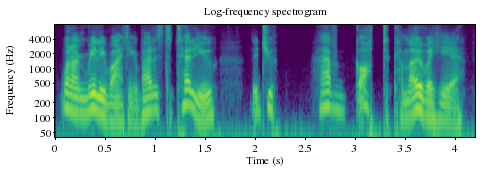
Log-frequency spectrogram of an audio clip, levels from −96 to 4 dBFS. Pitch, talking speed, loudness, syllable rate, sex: 125 Hz, 255 wpm, -19 LUFS, 7.0 syllables/s, male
